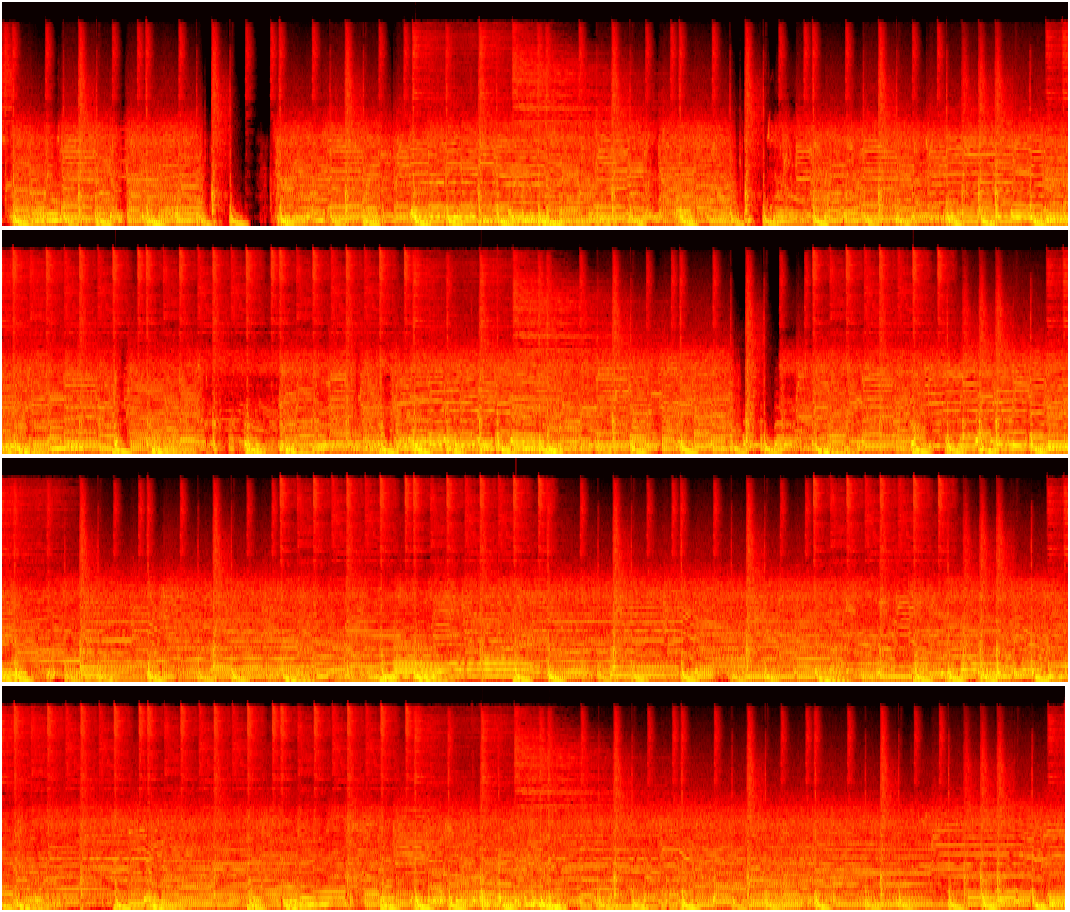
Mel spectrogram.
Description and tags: A short clip/loop from one of my original compositions.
